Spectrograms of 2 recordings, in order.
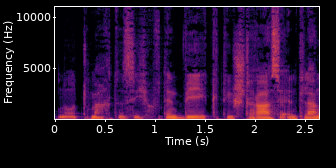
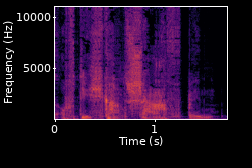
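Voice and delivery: confiding whisper; 9 semitones lower, 7 dB quieter than usual. Acted. Whispered aside.

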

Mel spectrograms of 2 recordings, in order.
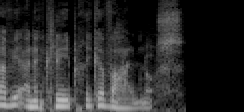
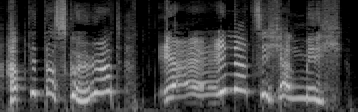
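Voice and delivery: overjoyed cry; 4 dB louder than usual. A narrator's reading. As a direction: crow it to the whole room. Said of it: "rief Daedalus Dickel und blickte in die Runde".

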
